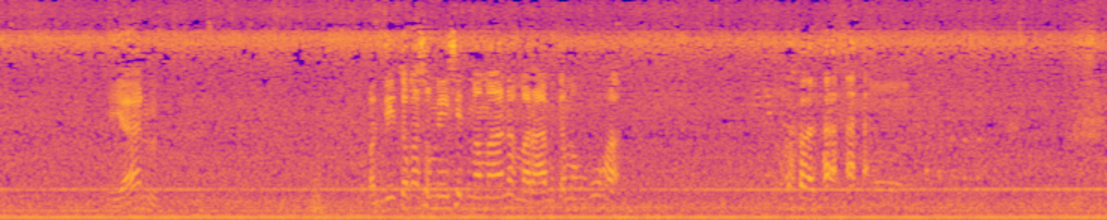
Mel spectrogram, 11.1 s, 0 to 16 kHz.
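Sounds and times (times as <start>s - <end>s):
motor boat engine running: 0.0s - 11.0s.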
